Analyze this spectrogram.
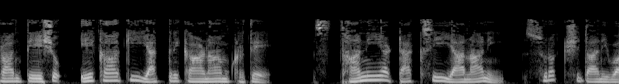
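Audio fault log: Throughout: MP3 compression. Treble missing above 8.3 kHz, with plainly audible watery artefacts in the speech, likely from a low-bitrate encode that fits about 32 kbps.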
